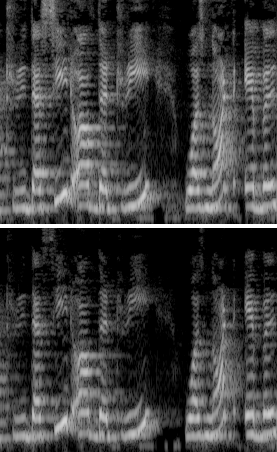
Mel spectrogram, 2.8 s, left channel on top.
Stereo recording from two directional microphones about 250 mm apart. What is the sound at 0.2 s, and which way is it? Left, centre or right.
A woman's voice, centre.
